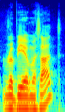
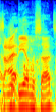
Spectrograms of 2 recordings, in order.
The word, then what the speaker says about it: Rabia Massad: And I was like, oh my God, you're Rabia Massad. That's how you say his name. I butchered it, haven't I? – No, that's it. Rabia Massad.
